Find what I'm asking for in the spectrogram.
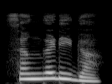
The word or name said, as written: ಸಂಘಟಕಿ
